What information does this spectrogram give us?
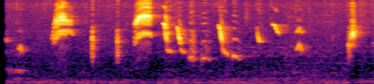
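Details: White-rumped shama (murai batu) singing: varied sharp whistled notes and downslurred phrases, loud clear bursts mixed with quick chips, uneven pacing over a faint low hum.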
